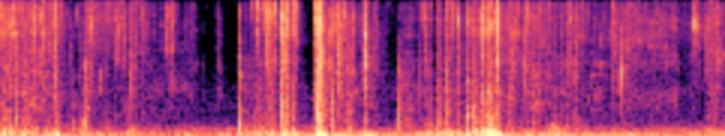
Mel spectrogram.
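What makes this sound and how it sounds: A small metal blade scrapes curls off a solid oval bar of dry white soap with a shiny red painted shell, held in the hand. Dry, crunchy scraping and crinkling strokes are broken by sharp crackling snaps, the loudest around the middle of the clip. The sound is mostly low and thuddy, with bright, gritty edges on each cut.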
